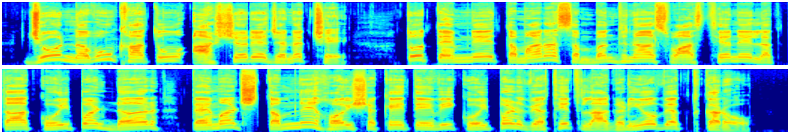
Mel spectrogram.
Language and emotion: Gujarati, neutral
